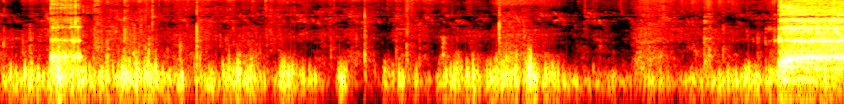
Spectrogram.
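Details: A cow burping: low, rumbling belch-like sounds with outdoor noise and a loud burst at the end; repeated burping (eructation).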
